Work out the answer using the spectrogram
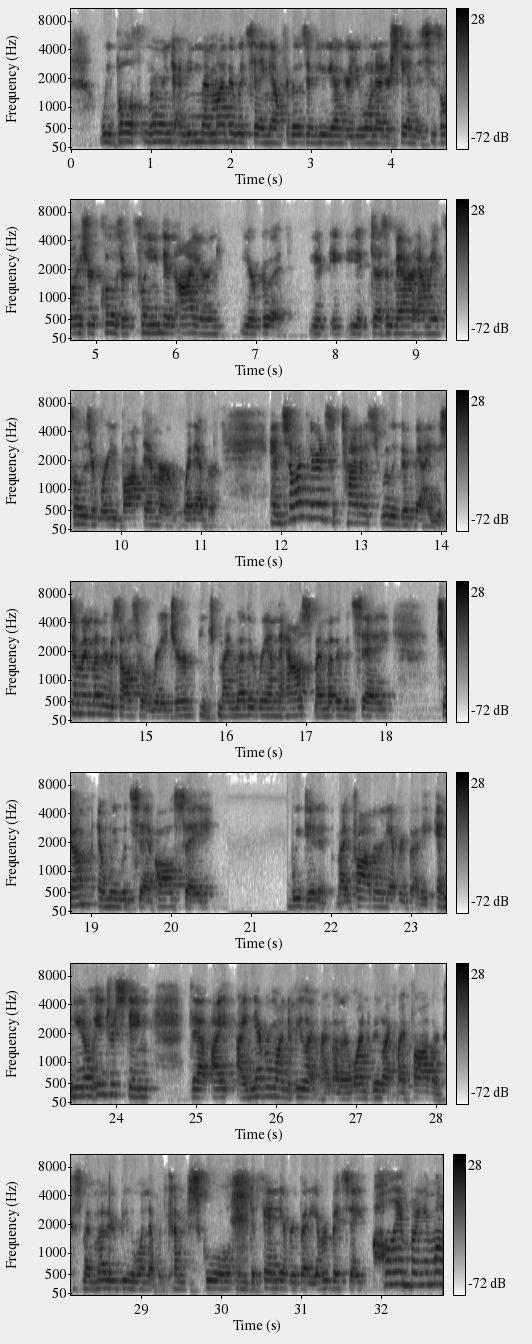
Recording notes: The Friends of Bill and Lois W meeting held on zoom in July of 2023.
